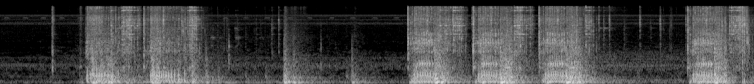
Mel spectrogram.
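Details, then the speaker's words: Stihl FS 76 brushcutter, probably over 20 years old, cold-start test with switch on: seven or so sharp rope pulls, each a short rasp dying at once, never catching; diagnosed bad carburetor, fuel tank cracked and needs replacing. "concluido no se hable más carburador carburador malo y el tanque de la gasolina está reventado se necesita tanque nuevo"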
